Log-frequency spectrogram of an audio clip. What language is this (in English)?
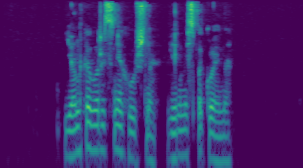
Belarusian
